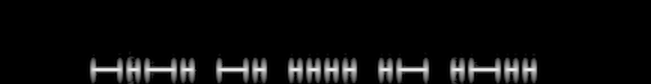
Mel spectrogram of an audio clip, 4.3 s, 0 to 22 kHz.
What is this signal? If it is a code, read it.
Morse code, heard as a keyed tone, about 20 wpm, 700 Hz. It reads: CNHAL
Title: Code Groups - 5 Letters - 20wpm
